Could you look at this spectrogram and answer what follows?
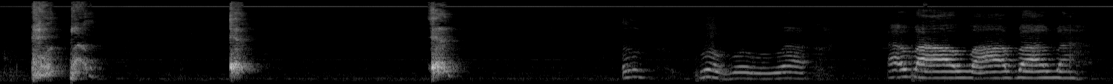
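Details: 6-month-old infant gives four short, dry deliberate coughs, then babbles and coos; a harmless voluntary, attention-seeking cough.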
